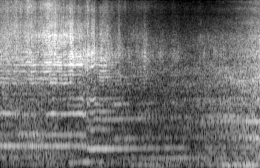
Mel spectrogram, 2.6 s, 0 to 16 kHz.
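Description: Formula 1 car engine in the EA Sports F1 24 game, Fernando Alonso's car braking into the Monaco turn 6 hairpin: a loud, continuous engine drone whose pitch drops and then climbs again, with no talking.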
